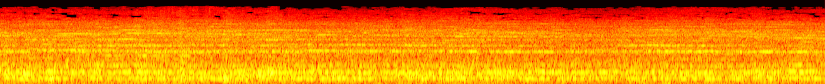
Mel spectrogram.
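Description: Empty steel coal cars of a freight train rolling past on the rails. A steady rumble of wheels on rail, with a few held tones running through it.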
